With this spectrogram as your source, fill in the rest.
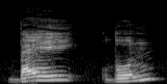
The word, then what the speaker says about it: بيض: بيض بيض. Note how I pronounce the ya with sukun sound I.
